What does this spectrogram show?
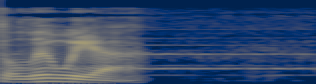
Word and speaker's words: Livia: or bone don't mind Livia she means well it would be pronounced louia in Rome she's just been in a bad place since V was basically pronounced like a w there's a reason why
